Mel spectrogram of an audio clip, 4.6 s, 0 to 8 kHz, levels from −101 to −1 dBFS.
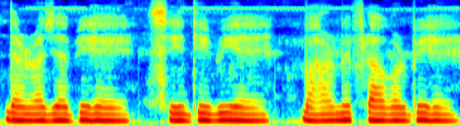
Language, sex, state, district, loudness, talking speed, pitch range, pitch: Hindi, female, Arunachal Pradesh, Lower Dibang Valley, -14 LUFS, 145 wpm, 150-160 Hz, 155 Hz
